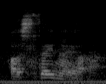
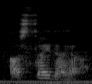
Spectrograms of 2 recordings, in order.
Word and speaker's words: asthenia: The pronunciation being off. G 769. Asthenia. Yeah. Asthenia. Asthenia.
